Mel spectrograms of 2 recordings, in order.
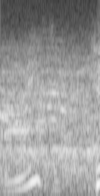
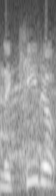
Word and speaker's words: Ncita: red trunks welcome Nita don't be fooled by the spelling it's NCI but it is pronounced Nita yeah I went through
